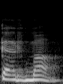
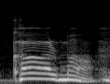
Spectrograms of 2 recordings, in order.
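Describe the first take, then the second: First: It is pronounced the non-American, original way. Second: It is pronounced the American way, like car.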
